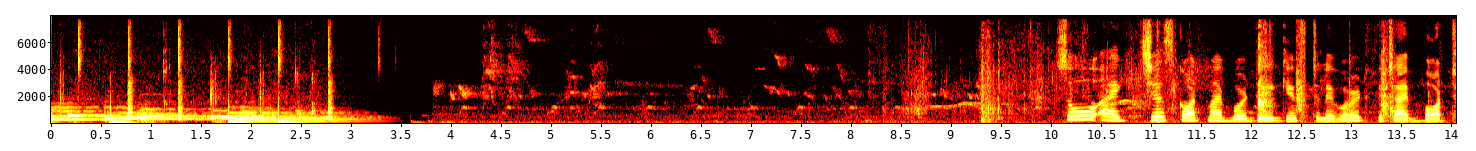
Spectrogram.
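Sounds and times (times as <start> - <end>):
background music with a beat: 0.0 - 3.7
faint birds chirping: 3.7 - 14.0.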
